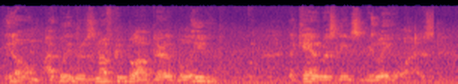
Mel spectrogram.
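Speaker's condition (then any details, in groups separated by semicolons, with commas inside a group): Cerebral palsy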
